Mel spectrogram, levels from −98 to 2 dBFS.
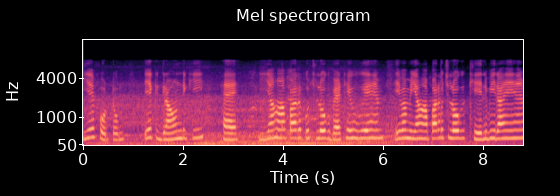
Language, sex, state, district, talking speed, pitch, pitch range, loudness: Hindi, female, Chhattisgarh, Jashpur, 150 wpm, 265 Hz, 245-275 Hz, -15 LUFS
